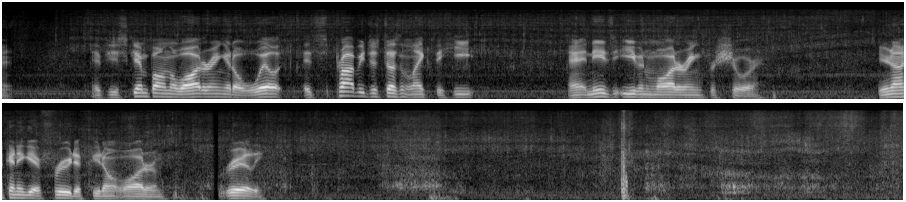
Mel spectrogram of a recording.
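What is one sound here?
Water sprays from a hose and splashes onto mulch and leaves.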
